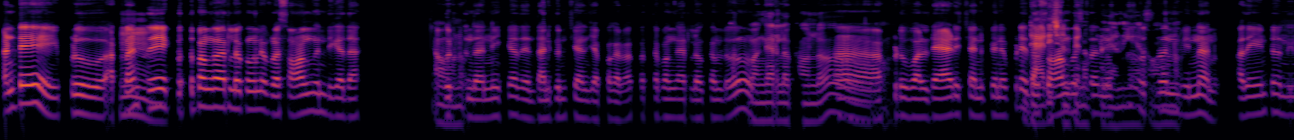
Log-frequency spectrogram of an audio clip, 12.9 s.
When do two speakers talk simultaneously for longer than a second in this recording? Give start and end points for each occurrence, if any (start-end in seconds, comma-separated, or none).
10.3-11.8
